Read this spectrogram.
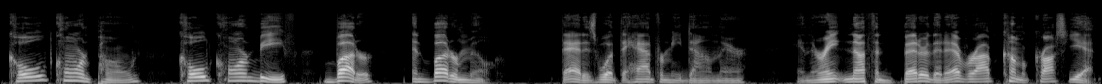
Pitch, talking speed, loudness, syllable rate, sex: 120 Hz, 160 wpm, -22 LUFS, 4.4 syllables/s, male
